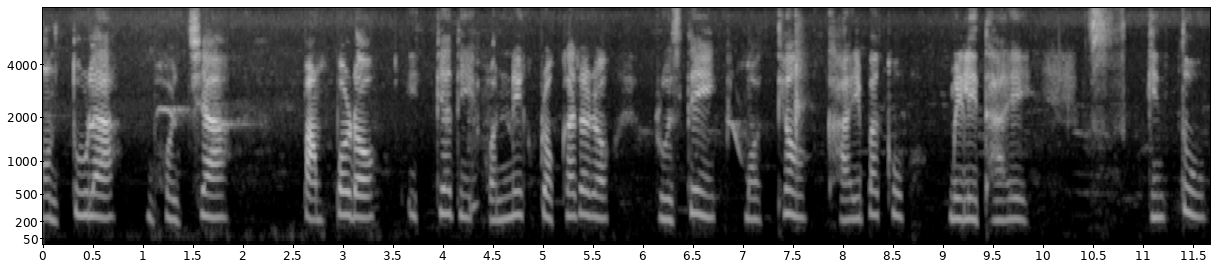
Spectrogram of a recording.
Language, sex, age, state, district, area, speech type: Odia, female, 18-30, Odisha, Kendrapara, urban, spontaneous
